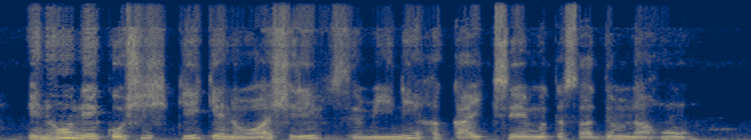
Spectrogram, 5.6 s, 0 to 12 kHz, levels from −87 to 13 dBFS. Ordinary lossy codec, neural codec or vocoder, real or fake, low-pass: Opus, 16 kbps; none; real; 9.9 kHz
